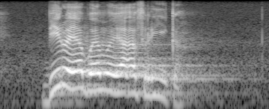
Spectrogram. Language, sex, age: Tswana, male, 20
